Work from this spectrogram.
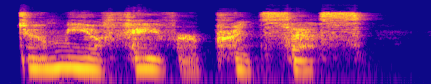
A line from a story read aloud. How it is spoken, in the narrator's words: he whispered, his breath warm against her mouth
